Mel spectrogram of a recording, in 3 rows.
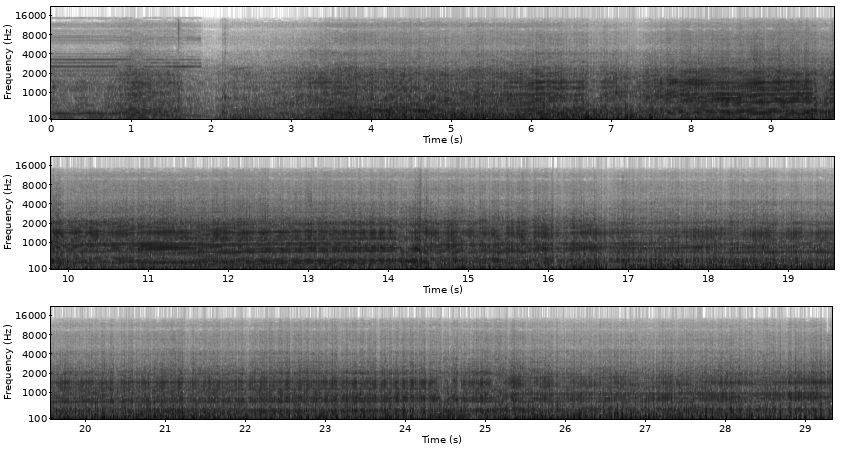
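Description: Yamaha R15 V3's 155 cc single-cylinder engine accelerating hard from a launch, its pitch climbing through several quick gear changes over the first fifteen seconds or so, then holding steady at high revs at full speed, with wind rush.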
